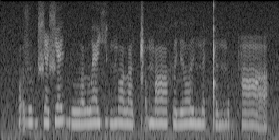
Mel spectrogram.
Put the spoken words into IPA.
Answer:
ɔ̰ z ʊː ɡ ɕ ɑ ɕ æ ɪ̯ ɡ w ʊː lˠ w æː ç ʌ b ŋ ɔː lˠ ə ʊ̯ ǁ ɔ̰ ŋ ɒː x ʌ lʲ ɔː ɪ̯ ŋ ɜ ǃ ə ŋ ɔ b pʰ ɑː

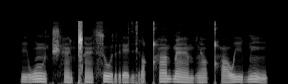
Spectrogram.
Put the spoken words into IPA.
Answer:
i w ũ t͡ʃʰ æ̃ ǁ æ̃ s u r e d r e qʰ ĩ ɓ æ̃ b l æ̃ qʰ ø w i ɓ ĩ

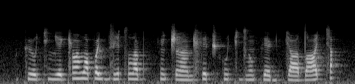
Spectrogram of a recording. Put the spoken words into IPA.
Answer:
kʲ o c ʎ e kʲ ẽ ðˤ ɪ p ʊ lʲ d͡z i c ðˤ a ɖ kː ẽ c ɭ ã ɖ x e t͡ʃ k u c d͡z õ k e ɖ k i dˤ a c

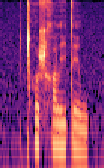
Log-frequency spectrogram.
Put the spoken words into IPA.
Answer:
ǀʰ o ʂ x ɒ l i t e w

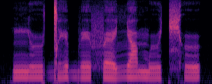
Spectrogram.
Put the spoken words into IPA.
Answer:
ɲ ɯ ɡ͡ǀ e b e f ɛ ʎ a m ɯ t͡ɕʰ ɯ

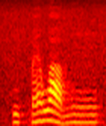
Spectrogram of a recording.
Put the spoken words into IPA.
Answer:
i˨ k͡p ɛ̃˨˦ w a˦˨ m ĩ˧

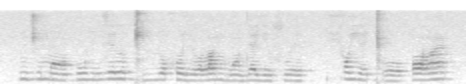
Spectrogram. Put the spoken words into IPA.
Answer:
n d͡ʒ ɪ˦ m ɔ̃˨ | w i˨ n z ɪ˦ l ʊ˦ ɡ͡ǁ i˨ ʎ ʊ˦ χʷ ɪ˦˨ lʲ u˨ lˠ ɪ˦ m b ɔ̃˨ d ɛ˦˨ lʲ e˨ sʷ e˦˨ | ç ɔ˦ j e˨˦ ɡ͡ǁ o˨ | ɔ˨ lˠ ɛ̃˦

